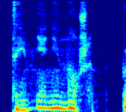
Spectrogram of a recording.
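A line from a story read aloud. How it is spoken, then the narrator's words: Whisper. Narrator (Russian): прошептал он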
